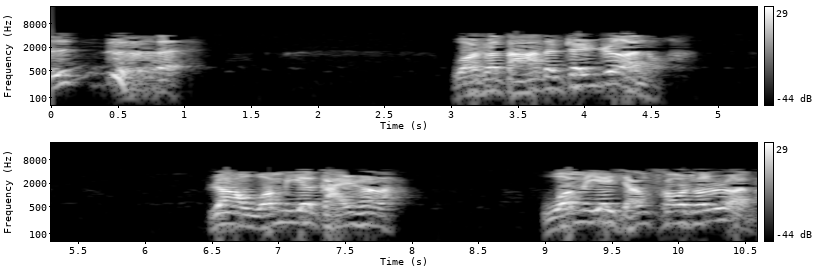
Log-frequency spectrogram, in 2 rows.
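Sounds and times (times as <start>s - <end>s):
storyteller's voice performing an old swordsman's cough: 0.0s - 1.2s
speech: 3.0s - 4.7s, 6.5s - 8.0s, 9.0s - 10.5s.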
